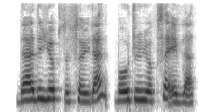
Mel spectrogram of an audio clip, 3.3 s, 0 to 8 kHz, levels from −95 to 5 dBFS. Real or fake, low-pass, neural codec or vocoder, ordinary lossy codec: real; 7.2 kHz; none; AAC, 48 kbps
